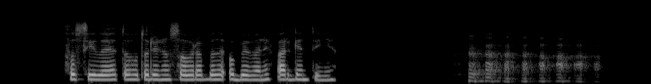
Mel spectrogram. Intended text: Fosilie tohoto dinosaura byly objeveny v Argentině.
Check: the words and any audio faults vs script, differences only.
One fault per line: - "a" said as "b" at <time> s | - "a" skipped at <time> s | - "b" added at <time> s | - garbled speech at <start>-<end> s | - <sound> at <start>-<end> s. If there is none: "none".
- laugh at 4.5-6.1 s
